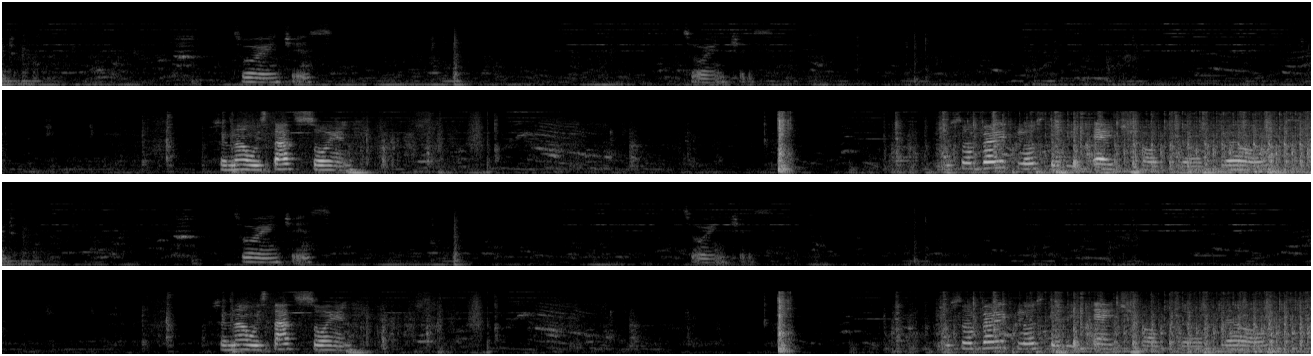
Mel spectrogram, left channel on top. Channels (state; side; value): quieter; right; 3.5 dB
